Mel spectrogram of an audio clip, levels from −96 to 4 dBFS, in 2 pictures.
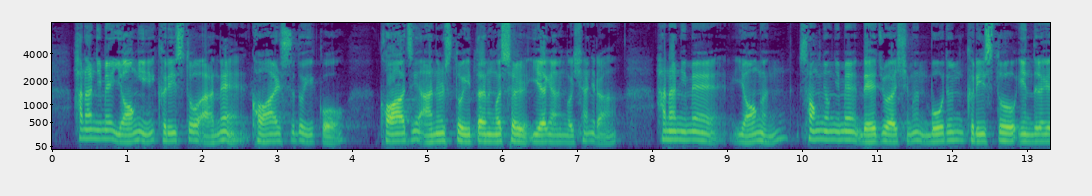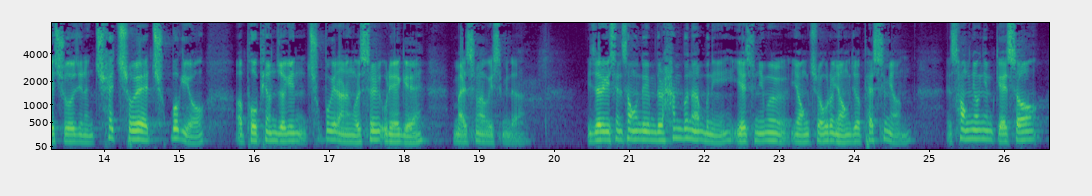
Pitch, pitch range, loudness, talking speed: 135 Hz, 125-155 Hz, -21 LUFS, 300 characters per minute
